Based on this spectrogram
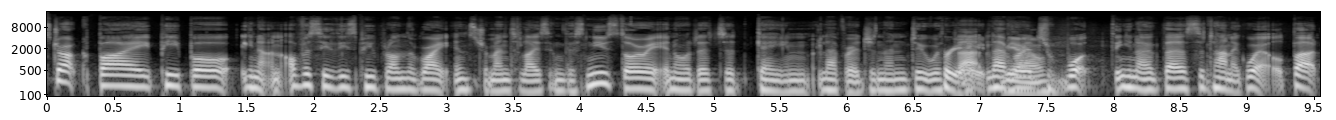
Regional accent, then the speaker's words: United Kingdom; it is quite funny as like a British person to be here, especially with other Brits sometimes in a bar

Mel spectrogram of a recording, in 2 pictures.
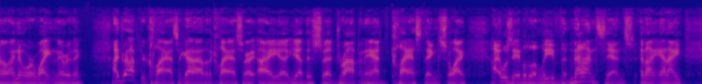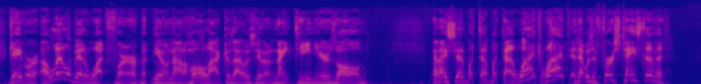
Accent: Iowa, United States; I'm a kid from Iowa

